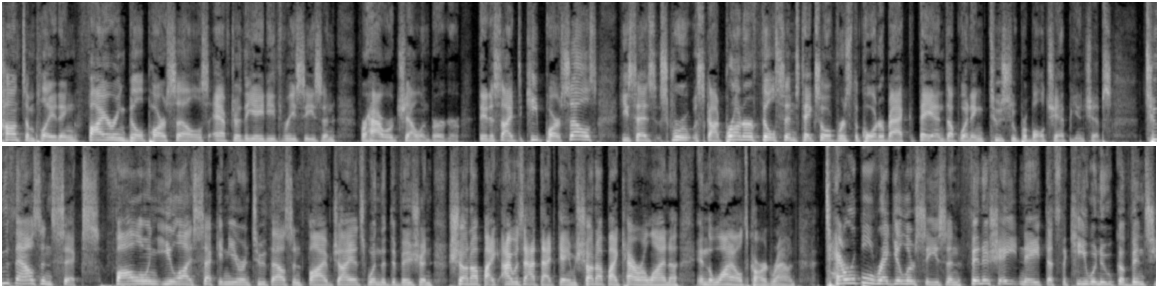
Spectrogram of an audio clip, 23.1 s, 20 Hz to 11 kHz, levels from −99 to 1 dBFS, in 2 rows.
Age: 30-49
